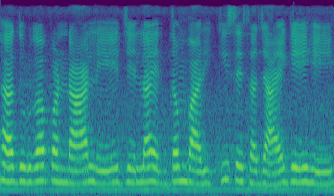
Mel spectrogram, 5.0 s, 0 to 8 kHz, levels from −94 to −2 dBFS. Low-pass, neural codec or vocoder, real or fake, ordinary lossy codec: 7.2 kHz; none; real; AAC, 32 kbps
